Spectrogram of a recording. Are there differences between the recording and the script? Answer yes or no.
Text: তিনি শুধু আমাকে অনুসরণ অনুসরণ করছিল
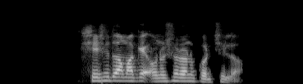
yes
